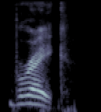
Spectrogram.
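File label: "break", American English; Homophones; brake break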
